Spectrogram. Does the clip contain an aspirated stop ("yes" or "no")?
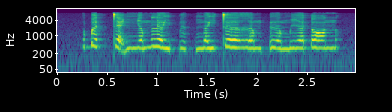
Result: no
